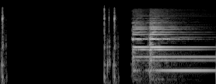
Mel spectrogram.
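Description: Subscribe-button animation sound effect: a short click, then two quick clicks about a second in, followed by a bright bell chime that rings on and fades slowly.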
